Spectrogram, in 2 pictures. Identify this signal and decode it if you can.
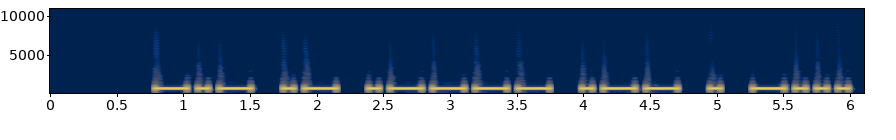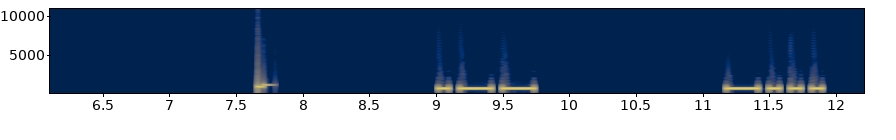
Morse code, heard as a keyed tone, about 15 wpm, spaced as for 11 wpm, 700 Hz. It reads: KA1WEB WB
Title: USA Call Signs - 6 Characters - 6x Character Spacing - 15wpm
